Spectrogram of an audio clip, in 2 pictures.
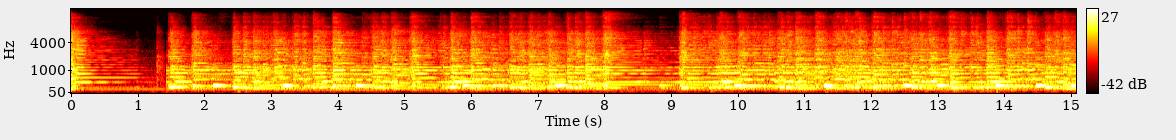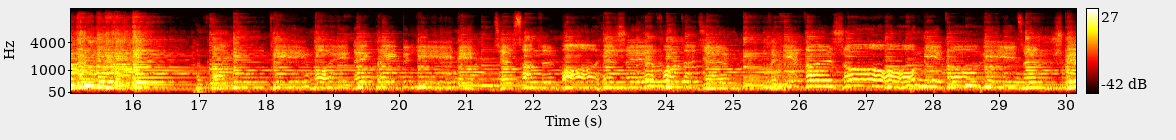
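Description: Two-string Albanian çifteli lutes played together, a fast-picked melody over a steady drone, after a brief pause just after the start. The playing turns lighter about halfway through, and men's voices come in singing a folk song.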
